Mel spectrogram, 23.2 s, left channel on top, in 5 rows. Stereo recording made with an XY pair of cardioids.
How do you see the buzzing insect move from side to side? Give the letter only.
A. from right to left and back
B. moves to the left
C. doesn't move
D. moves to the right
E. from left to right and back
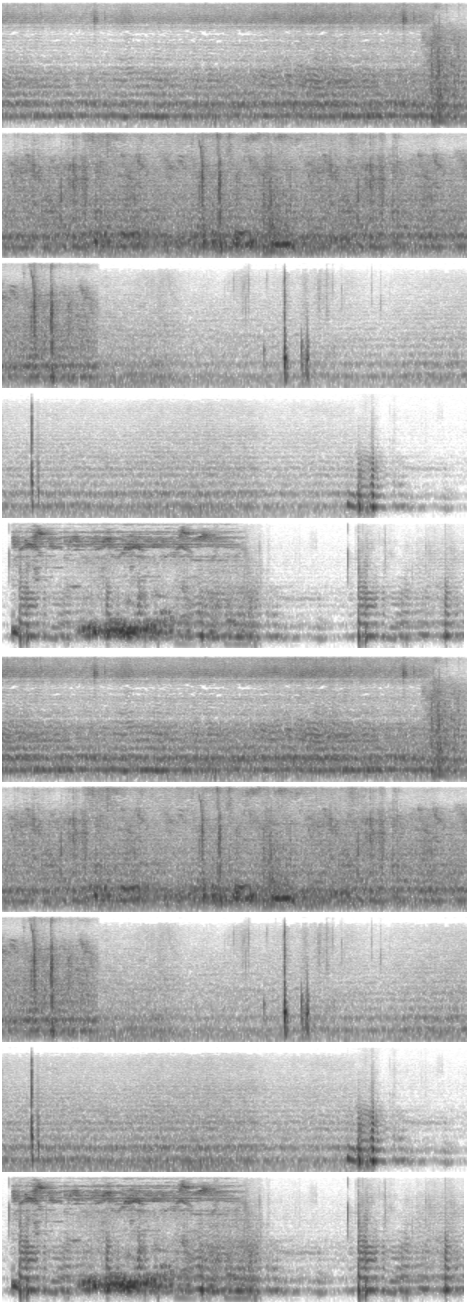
A.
